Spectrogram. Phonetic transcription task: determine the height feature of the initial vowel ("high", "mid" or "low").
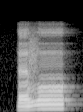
mid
